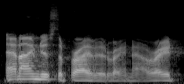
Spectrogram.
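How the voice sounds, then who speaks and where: A man's voice: low-pitched, a little fast, pushed and bright. A man chatting casually as a player in a tabletop game. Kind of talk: casual chat.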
